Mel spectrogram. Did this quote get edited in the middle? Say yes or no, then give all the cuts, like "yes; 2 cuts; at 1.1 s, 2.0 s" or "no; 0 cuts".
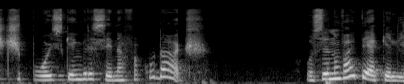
yes; 1 cut; at 3.0 s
